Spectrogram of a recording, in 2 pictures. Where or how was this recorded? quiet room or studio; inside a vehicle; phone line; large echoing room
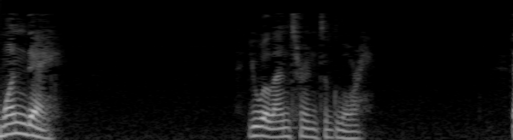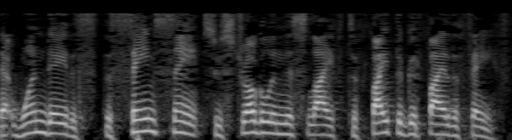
large echoing room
